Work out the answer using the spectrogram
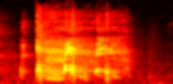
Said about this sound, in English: I got a little cayenne in the throat. That's why I'm coughing, though.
